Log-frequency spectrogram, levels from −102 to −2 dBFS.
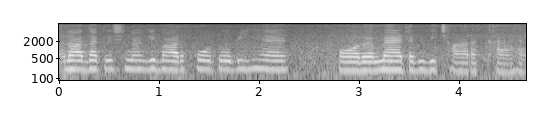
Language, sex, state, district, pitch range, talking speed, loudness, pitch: Hindi, female, Haryana, Jhajjar, 190-215 Hz, 165 wpm, -18 LUFS, 205 Hz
